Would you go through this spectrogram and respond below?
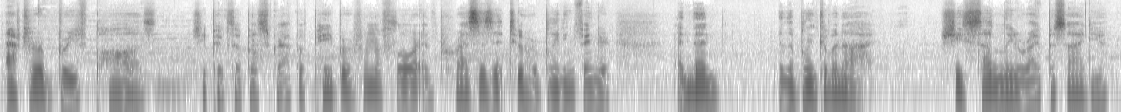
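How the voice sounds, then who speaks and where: A man's voice: on the low side, steady tone, moderate pace, warm tone, soft background music. A man hosting a gaming video, reading a visual novel's narration aloud with blunt, casual asides.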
